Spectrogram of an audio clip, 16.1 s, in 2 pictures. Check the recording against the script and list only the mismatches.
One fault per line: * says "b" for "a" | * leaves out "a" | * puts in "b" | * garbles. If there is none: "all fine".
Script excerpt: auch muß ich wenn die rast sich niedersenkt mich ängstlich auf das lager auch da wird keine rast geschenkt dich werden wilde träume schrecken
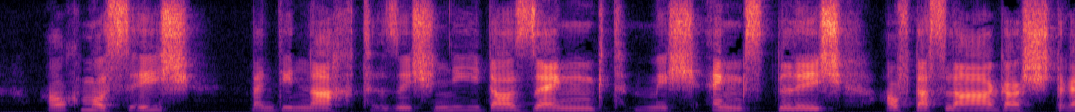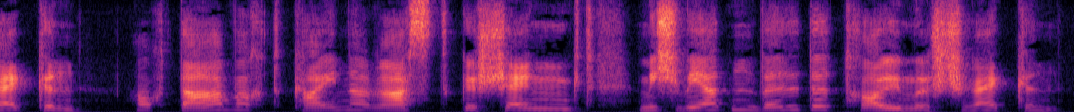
* says "nacht" for "rast"
* puts in "strecken"
* says "mich" for "dich"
